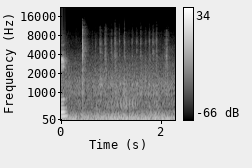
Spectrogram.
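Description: A coin scratching the latex coating off a scratch-off lottery ticket, in a quick series of short strokes.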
